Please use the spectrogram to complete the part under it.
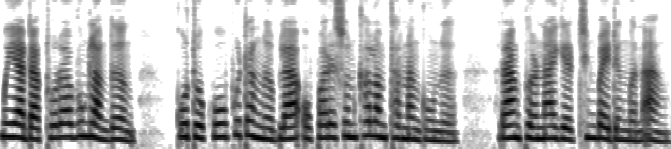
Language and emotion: Bodo, neutral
